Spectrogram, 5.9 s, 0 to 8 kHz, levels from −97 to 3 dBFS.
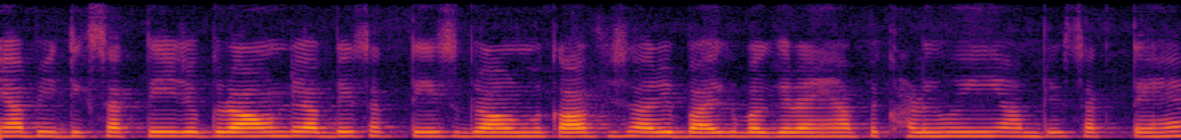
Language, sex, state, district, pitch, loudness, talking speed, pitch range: Hindi, female, Bihar, Darbhanga, 240 Hz, -28 LUFS, 285 wpm, 235-245 Hz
